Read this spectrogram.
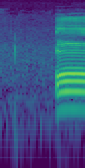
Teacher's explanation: अर्धविव्रत का मतलब होता है आधा मुख का खुलना। ठीक है, तो आधा मुख अ बोलेंगे तो उसमें आधा मुख हमारा खुला रह गया, तो इसमें अ आ गया।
